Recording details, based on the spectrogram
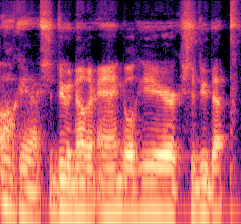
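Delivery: ordinary talk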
